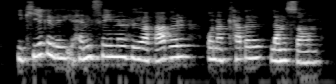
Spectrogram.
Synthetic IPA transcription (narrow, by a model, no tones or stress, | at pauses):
ikʰiɐɡ̥əlihænseːnəɦøːɐʁɑb̥əl | ɔ̽n̰ɐkʰab̥əlːɑnsɒʊn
